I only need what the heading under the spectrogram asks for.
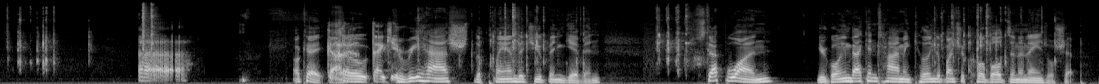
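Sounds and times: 
typing on a computer keyboard entering a password: 0.0s - 0.6s, 4.2s - 5.9s, 6.6s - 7.0s, 9.2s - 10.7s
speech: 3.0s - 6.2s, 7.0s - 10.9s.

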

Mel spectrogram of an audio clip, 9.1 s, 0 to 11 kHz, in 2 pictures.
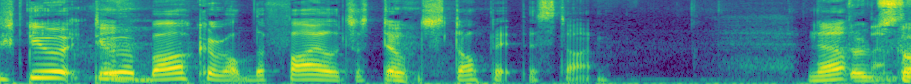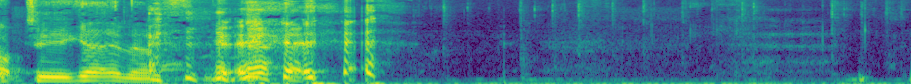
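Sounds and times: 
speech: 0.0s - 3.2s, 4.0s - 6.5s
laughter: 5.3s - 6.6s
typing on a computer keyboard: 6.6s - 9.0s.

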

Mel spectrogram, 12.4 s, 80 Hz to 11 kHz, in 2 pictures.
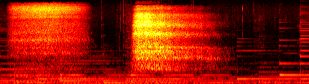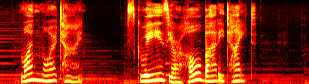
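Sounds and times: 
slow deep breath in through the nose and out through the mouth: 0.0s - 4.8s
speech: 6.6s - 7.9s, 9.0s - 11.2s.

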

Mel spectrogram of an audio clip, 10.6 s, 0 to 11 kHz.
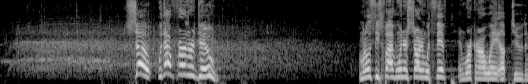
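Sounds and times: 
audience applause at an event celebrating school performers: 0.0s - 7.1s
speech: 2.6s - 4.5s, 7.2s - 10.5s.

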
